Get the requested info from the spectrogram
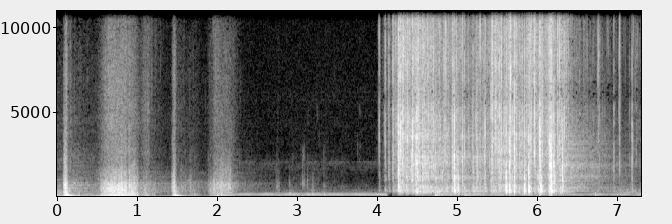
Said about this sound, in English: Blood ran down his fingers as the sound of falling dirt became distant, replaced by the creaking of the wood making up his coffin.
